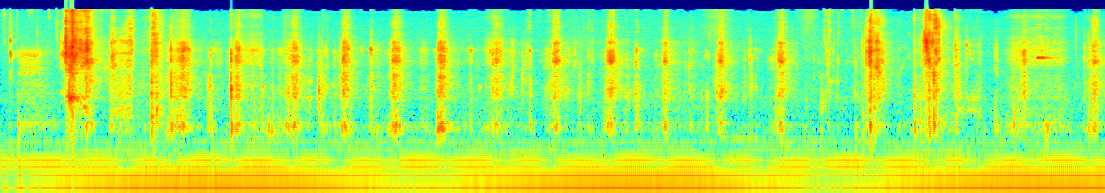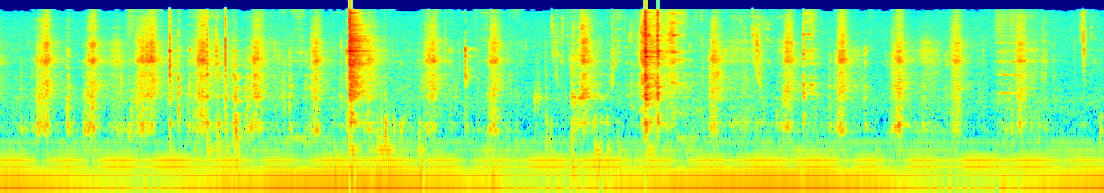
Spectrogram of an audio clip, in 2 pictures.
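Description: A person chewing crisp romaine lettuce close to the microphone: a steady run of crunches and bites, with a few louder crunches near the start and about two-thirds of the way through. A low steady hum sits underneath.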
